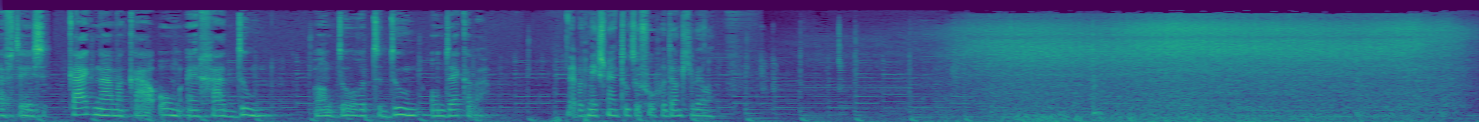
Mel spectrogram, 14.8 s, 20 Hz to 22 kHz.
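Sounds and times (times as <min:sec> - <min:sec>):
speech: 0:00.0 - 0:05.0, 0:05.6 - 0:07.6
fading tones: 0:07.4 - 0:14.7
ski ergometer flywheel fan whirring: 0:07.7 - 0:14.7.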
